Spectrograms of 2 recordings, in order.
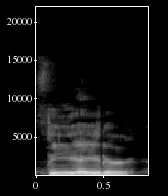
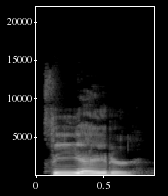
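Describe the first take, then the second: No difference in how they are said.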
